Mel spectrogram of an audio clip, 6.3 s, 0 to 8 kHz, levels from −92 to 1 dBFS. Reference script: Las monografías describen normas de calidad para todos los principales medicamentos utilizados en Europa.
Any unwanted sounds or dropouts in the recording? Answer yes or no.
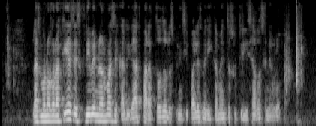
no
